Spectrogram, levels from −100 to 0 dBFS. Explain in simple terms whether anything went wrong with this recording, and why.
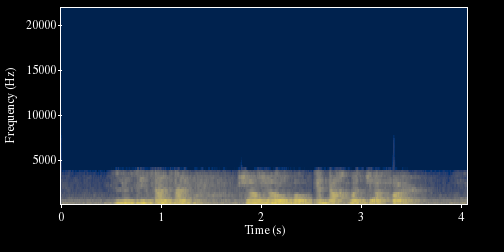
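The speech has gone through the AMR narrowband mobile codec for its whole length, cutting everything above 4 kHz and leaving a plainly buzzy, synthetic, phone-like sound.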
